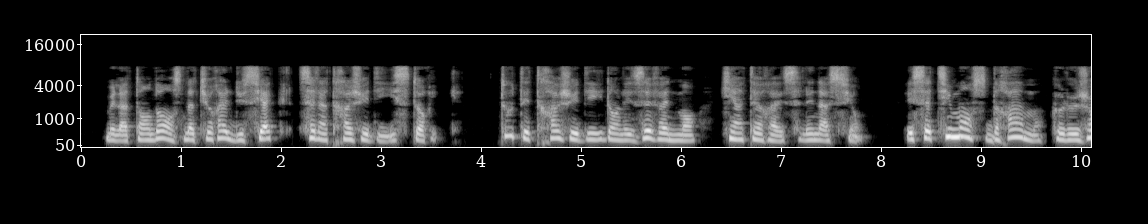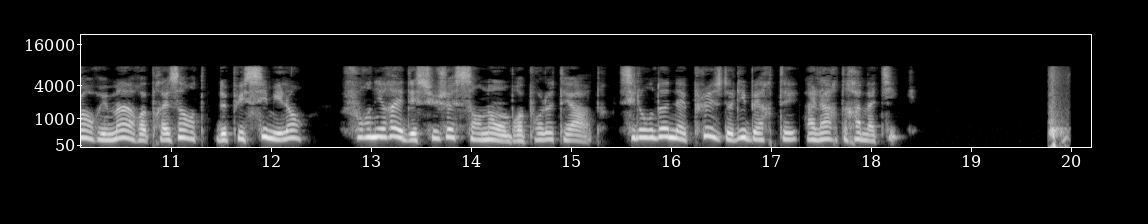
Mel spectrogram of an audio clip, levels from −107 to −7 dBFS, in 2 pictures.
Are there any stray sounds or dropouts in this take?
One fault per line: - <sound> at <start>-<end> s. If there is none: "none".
- whoosh at 19.8-20.0 s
